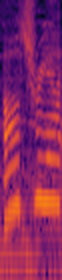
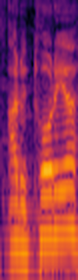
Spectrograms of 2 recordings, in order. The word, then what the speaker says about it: Altria: clear right or wrong nasu created the character and Altria would be pronounced roughly as arutoria so this being a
